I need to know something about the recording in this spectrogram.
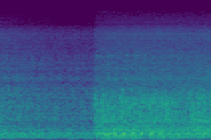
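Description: A faint steady low hum with light noise above it, setting in about a second into the pause.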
